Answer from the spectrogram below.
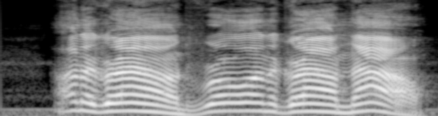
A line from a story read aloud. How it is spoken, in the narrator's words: I shouted over the piercing echo of his agony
